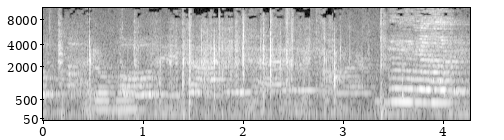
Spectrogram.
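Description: Thin plastic salmon packaging being handled and pulled open by hand, crinkling and crackling in irregular sharp clicks. Quiet voices can be heard in the background.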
